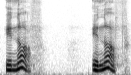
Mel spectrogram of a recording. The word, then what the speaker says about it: enough: 표현은 라고 발음하시면 되겠구요 이때 유의하실 점은 오유 오유는 이중 모음인데요 이중모음으로써 5유가 이번 단어에서는 오 발음이납니다 그리고 끝부분에 있는 gh는 이번 단어에서 F 발음이 나고요 그래서 발음은 it nove 라고 발음하시면 좋겠습니다 품사는 형용사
